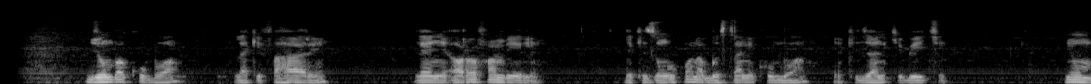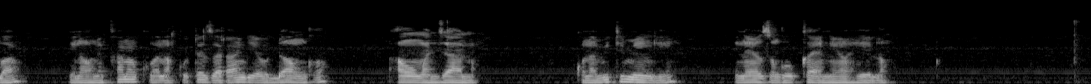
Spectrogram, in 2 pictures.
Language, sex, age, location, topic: Swahili, male, 25-35, Nairobi, finance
